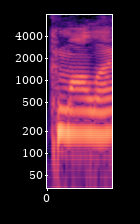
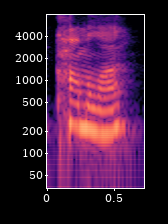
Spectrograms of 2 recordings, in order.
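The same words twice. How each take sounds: First: The name is said in an anglicized way. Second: The name is said in a native-like way. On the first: The name is being mispronounced. The speaker calls it wrong. "mispronouncing Kamala's name ... he would say it Kamala" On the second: The name is being pronounced correctly. The speaker calls it right. "and I would say Kamala"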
